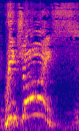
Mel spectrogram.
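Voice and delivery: a high ringing cry of rejoicing; rejoice shout. Real, not acted. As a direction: burst out with it in praise. Preacher exclaims scripture command.

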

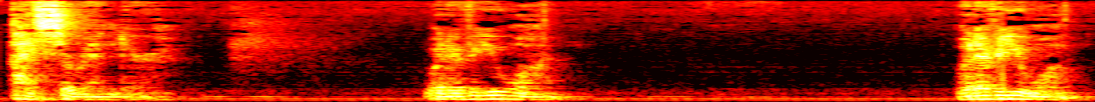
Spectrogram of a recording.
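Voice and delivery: low, subdued yielding; humble surrender. Retold or imitated. Man coming home to Jesus, low surrender. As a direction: give in completely, pitched low. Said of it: "And he said".

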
